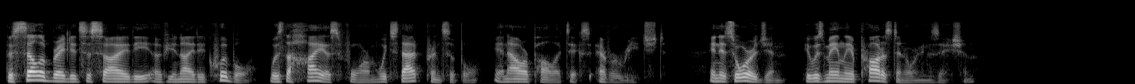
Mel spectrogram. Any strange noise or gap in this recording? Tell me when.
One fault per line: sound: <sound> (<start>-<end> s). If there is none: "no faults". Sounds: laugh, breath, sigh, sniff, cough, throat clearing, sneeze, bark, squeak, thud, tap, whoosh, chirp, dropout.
no faults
